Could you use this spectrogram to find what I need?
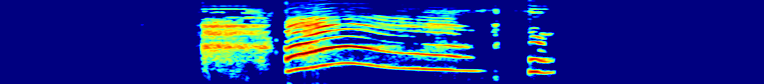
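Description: A young woman speaks with animation, close to a headset microphone.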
